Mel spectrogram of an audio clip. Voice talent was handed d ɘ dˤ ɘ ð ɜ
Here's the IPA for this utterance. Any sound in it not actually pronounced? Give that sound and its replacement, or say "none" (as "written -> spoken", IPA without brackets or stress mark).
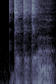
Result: ð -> dˤ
